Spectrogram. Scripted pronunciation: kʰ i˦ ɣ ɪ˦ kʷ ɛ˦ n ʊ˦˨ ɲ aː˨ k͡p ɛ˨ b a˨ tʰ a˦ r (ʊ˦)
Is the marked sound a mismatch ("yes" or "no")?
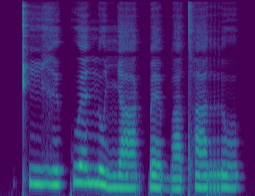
no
